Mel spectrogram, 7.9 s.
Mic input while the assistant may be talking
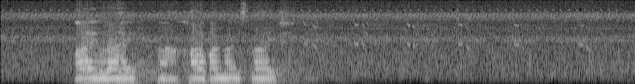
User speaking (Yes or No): Yes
